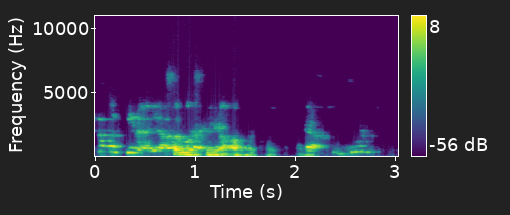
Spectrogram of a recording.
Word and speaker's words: Celestina: And how do I pronounce it? I'm sorry. It's Celestina, yeah.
